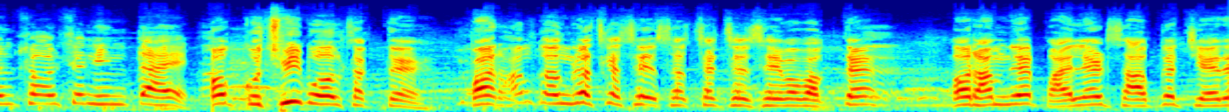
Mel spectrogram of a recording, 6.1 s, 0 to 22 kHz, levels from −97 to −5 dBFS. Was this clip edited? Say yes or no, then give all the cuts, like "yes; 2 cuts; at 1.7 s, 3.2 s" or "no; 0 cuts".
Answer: yes; 1 cut; at 1.1 s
